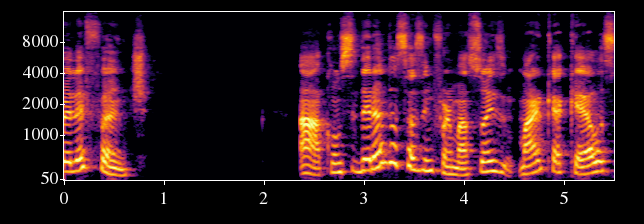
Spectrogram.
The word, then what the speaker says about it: elefante: Já vou aproveitar para dizer que elefante é uma paroxítona. Sílaba tônica mais forte é a penúltima.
